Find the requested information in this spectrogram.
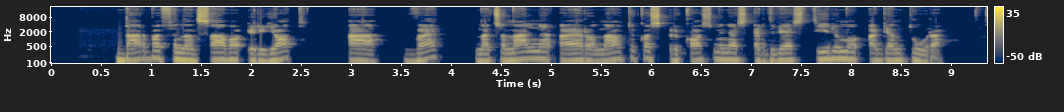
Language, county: Lithuanian, Vilnius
